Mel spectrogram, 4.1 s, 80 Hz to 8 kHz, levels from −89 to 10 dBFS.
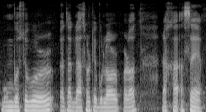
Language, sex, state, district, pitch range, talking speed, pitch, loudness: Assamese, male, Assam, Sonitpur, 110-120 Hz, 130 wpm, 115 Hz, -16 LUFS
